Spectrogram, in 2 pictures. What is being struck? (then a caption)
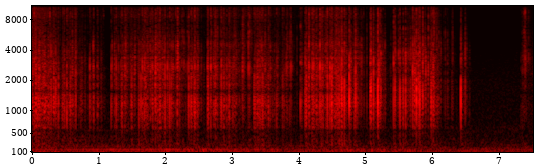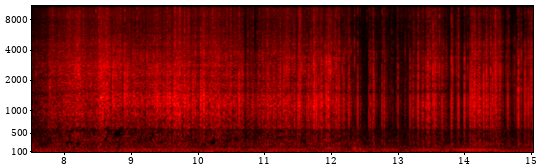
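Small plastic beads in a plastic bowl. Both hands scoop handfuls of small plastic faux pearl beads and pour them back into a pink plastic bowl. The result is a dense, bright, continuous clatter and rattle of tiny beads that drops to near silence for about a second midway, then resumes just as busily.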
